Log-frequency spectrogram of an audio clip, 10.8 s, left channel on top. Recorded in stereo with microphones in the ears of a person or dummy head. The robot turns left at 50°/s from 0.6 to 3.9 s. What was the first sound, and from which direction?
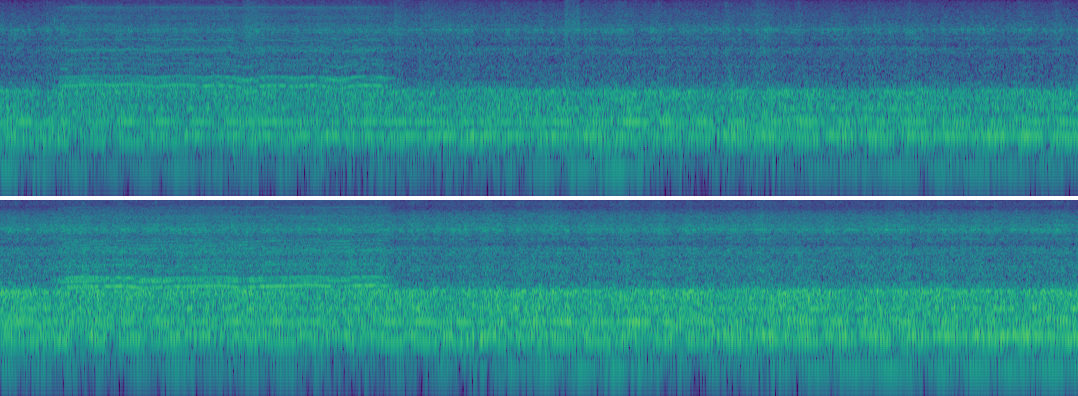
Only background noise.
